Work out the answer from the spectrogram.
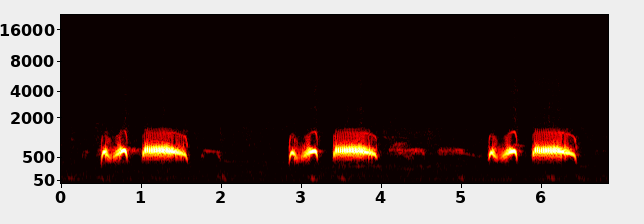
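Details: Decoy spotted dove luring other doves, cooing in a regular phrase every two and a half seconds: a double rising coo then a long purring note, given three times, faint soft notes between.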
